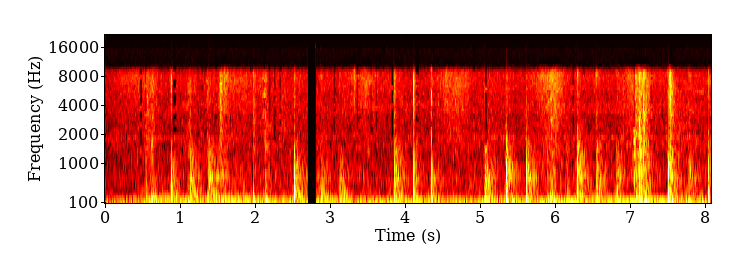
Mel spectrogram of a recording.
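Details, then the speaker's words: Chest percussion demonstration: the hand rests flat on the chest wall, the middle finger lies in an intercostal space along the ribs, and the other hand taps it like a piano key, bilaterally and symmetrically, in rapid short sharp taps. "pour la percussion il est important que la main épouse la paroi thoracique le troisième doit doit être dans laxe des côtes dans l'espace intercostal et avec l'autre main enfin mouvement une touche de piano pour percuter l'examen et bilatérales et symétrique"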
